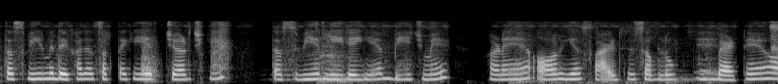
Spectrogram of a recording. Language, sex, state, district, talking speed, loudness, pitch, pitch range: Hindi, female, Bihar, Lakhisarai, 225 wpm, -19 LUFS, 245 Hz, 230-250 Hz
